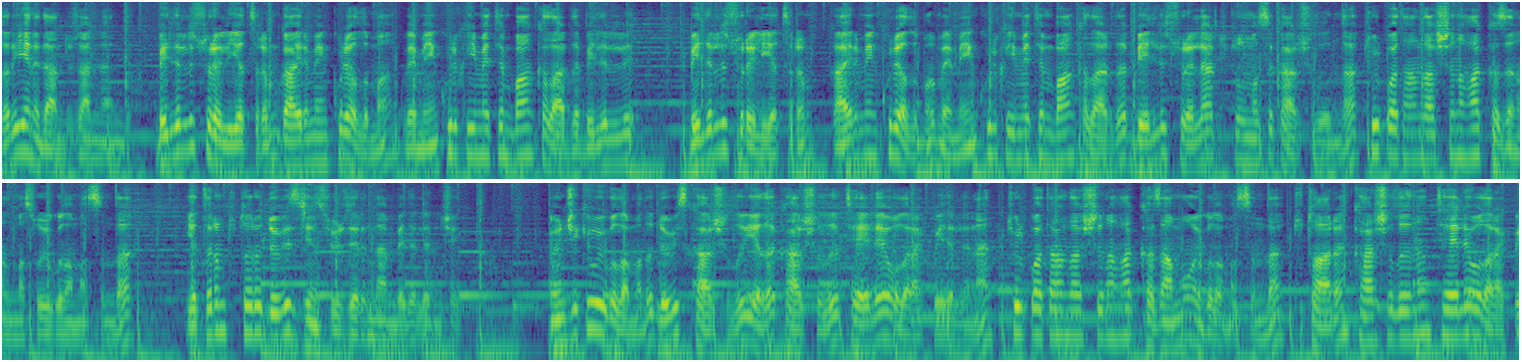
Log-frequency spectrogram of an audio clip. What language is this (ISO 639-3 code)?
tur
